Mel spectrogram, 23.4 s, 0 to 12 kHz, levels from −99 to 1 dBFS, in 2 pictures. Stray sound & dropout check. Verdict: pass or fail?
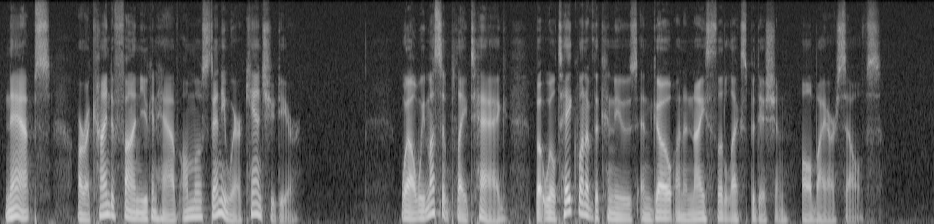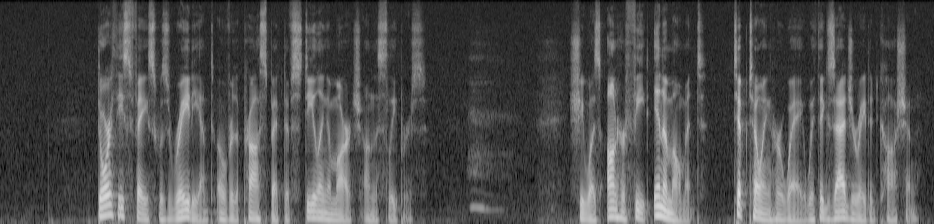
fail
